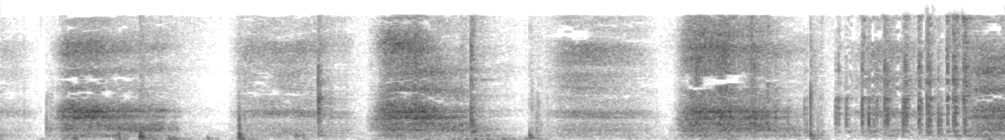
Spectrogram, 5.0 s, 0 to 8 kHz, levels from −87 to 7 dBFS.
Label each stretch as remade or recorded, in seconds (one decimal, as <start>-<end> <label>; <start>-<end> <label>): 0.0-5.0 recorded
